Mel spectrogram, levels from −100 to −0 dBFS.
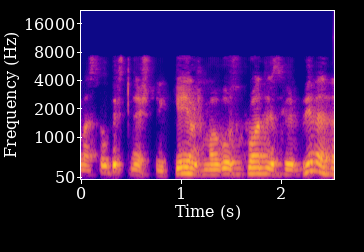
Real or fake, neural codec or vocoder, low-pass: fake; codec, 16 kHz, 4 kbps, X-Codec, WavLM features, trained on Multilingual LibriSpeech; 7.2 kHz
